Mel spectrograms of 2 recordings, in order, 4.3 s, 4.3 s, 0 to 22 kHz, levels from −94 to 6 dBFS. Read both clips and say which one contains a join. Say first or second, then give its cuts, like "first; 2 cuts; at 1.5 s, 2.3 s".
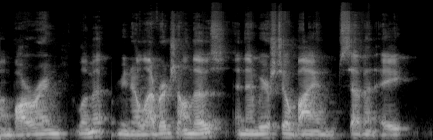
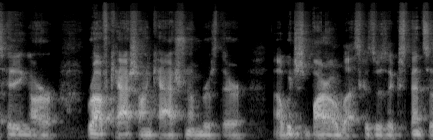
first; 1 cut; at 1.1 s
